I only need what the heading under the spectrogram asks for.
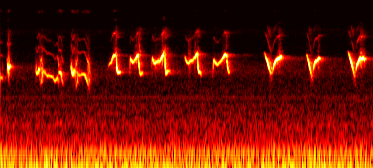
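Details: Florida yearling Northern mockingbird in full song: a series of quick doubled chirps, then jerky zigzag notes, ending in three loud V-shaped slurred whistles spaced about a third of a second apart, with low background rumble.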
